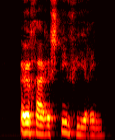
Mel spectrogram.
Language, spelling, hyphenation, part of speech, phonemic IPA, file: Dutch, eucharistieviering, eu‧cha‧ris‧tie‧vie‧ring, noun, /œy̯.xaː.rɪsˈtiˌviː.rɪŋ/, Nl-eucharistieviering.ogg
- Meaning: Eucharist (ceremony), celebration of the Eucharist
